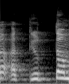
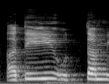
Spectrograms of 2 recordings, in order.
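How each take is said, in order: First: अति and उत्तम fused into अत्युत्तम; अत्युत्तम with the joined त्यु. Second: अति and उत्तम said apart, slowly; slow unjoined अति उत्तम; अति उत्तम as two words. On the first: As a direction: run अति into उत्तम as one word. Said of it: "अत्युत्तम नहीं होता". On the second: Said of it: "ये तो बिल्कुल ही गलत है". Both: Shown as a demonstration.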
